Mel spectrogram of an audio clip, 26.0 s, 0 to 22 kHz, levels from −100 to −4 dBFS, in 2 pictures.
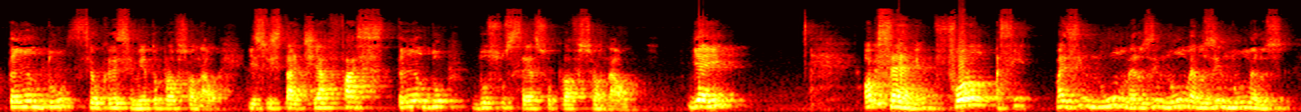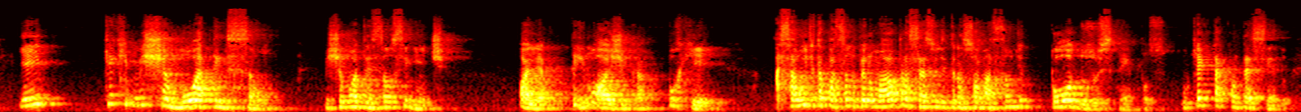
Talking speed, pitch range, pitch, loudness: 135 wpm, 145-215 Hz, 185 Hz, -20 LUFS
